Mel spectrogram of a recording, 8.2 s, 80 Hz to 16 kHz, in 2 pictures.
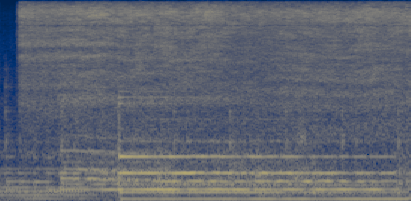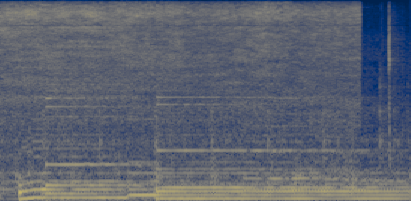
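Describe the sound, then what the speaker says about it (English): An airbrush sprays thinned paint onto a rusty RC car body at about 25 to 30 psi of air, giving a steady loud hiss that runs the whole time, with a few shifts in pitch, and no one talking. "So there we got the first really light coat sprayed on here now."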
